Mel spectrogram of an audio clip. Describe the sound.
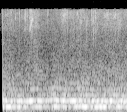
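Wasps buzz in a steady, low droning hum that holds an even pitch and level throughout, with no voices.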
